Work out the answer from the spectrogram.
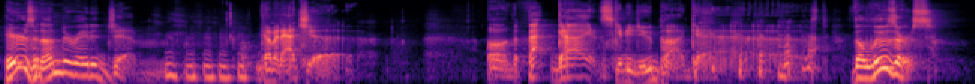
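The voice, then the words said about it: Radio DJ voice. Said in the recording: “doing the DJ voice.”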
